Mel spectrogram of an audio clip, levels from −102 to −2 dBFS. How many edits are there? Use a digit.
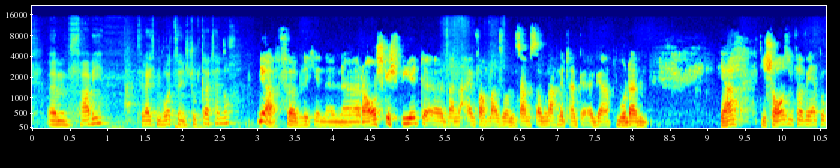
2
